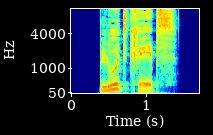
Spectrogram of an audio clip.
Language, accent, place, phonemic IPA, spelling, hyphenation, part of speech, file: German, Germany, Berlin, /ˈbluːtˌkʁeːps/, Blutkrebs, Blut‧krebs, noun, De-Blutkrebs.ogg
- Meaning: leukemia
